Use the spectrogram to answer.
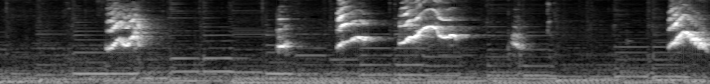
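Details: Harsh, buzzy chirps and short rising squeaks from a caged cockatiel, several in quick succession, set against quiet instrumental music.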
